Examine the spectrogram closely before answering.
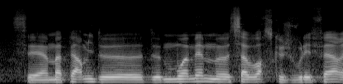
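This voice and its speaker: A man talks at a medium pitch. His delivery stays monotone and flat. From southern France, Montpellier. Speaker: music journalist. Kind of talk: live podcast interview. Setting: live venue with audience. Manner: halting, many fillers and repetitions.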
